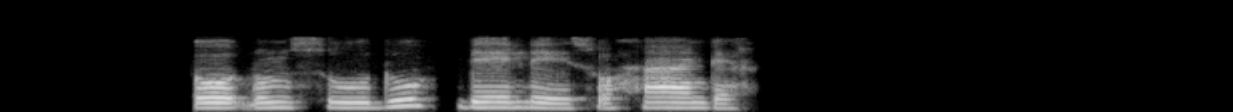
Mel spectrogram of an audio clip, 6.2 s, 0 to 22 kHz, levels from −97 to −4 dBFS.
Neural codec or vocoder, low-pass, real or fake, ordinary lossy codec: codec, 16 kHz, 16 kbps, FreqCodec, smaller model; 5.4 kHz; fake; Opus, 24 kbps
